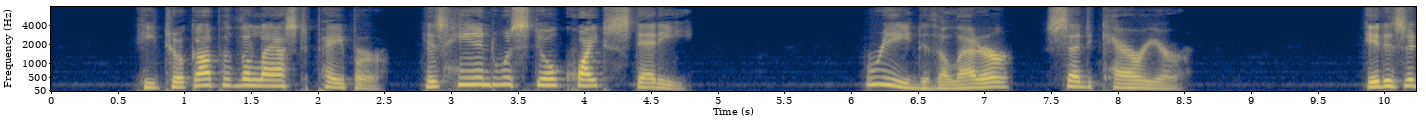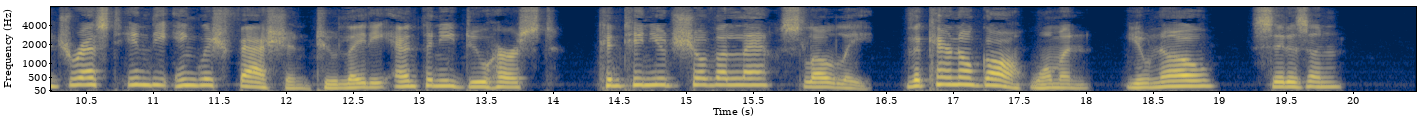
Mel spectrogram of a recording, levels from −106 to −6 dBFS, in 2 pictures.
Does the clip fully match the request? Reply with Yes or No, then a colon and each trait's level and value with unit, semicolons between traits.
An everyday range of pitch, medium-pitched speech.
No: wide, 7.0 semitones; medium, 180 Hz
